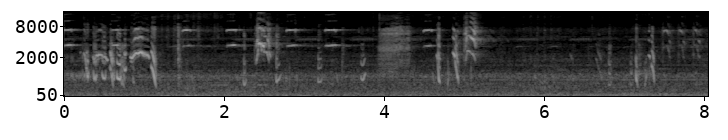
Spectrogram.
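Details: Feeding Indian ringneck parakeet sharing soaked rice and corn meal with a squirrel. Scratchy screeching notes with looping contours in the first half, one brief noisy rustle, then quieter scattered chips and a steady faint high tone.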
